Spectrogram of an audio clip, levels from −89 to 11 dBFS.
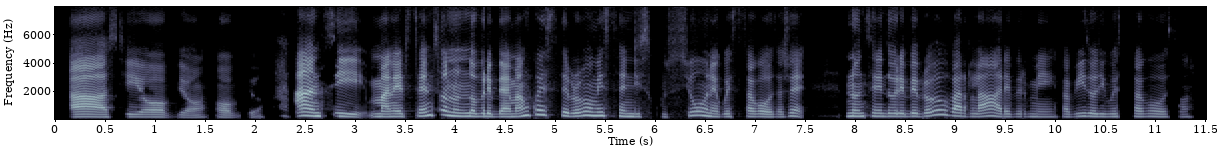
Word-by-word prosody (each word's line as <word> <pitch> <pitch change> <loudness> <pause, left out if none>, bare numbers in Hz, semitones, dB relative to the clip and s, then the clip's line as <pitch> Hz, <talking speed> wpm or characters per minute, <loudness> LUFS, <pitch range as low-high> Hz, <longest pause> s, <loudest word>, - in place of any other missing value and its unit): Ah, 175 -1 +6
sì, 175 -1 -7
ovvio, 155 -2 -7
ovvio. 150 0 -13 0.3
Anzi, 225 -6 +5
ma 195 0 +3
nel 195 0 +3
senso, 275 +7 +1
non 230 -6 +2
dovrebbe 200 -2 +2
manco 270 +11 +1
essere 290 -5 -1
proprio 250 +6 +1
messa 255 -4 0
in 205 - 0
discussione 200 +5 -5
questa 190 +1 -6
cosa; 175 -2 -4
cioè 215 +2 -4 0.4
non 215 0 0
se 230 - -8
ne 210 - -1
dovrebbe 210 0 -1
proprio 285 +11 -2
parlare 205 -3 0
per 185 0 -16
me, 180 -1 -12
capito, 200 +3 -6
di 195 - -7
questa 195 +1 -9
cosa. 180 -2 -12
195 Hz, 160 wpm, -23 LUFS, 180-220 Hz, 0.4 s, Ah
